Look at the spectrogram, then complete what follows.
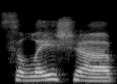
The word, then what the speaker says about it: Salacia: and then you know that salacia pronunciation of her name uh refers to that word salacious that means that that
